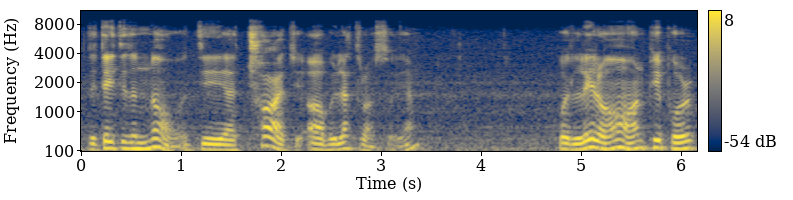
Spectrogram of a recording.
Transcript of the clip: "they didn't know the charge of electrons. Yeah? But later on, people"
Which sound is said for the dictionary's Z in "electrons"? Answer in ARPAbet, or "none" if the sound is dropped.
S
